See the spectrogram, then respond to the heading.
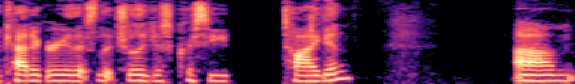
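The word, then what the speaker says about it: Teigen: that's literally just chrissy tygan um tegan tygan is it type it's tigen yes it was a big thing where she corrected it one day because nobody pronounced it right but it's tigen right well they're knowing we've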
